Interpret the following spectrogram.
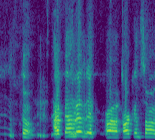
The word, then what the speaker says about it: Arkansas: So I found out that Arkansas is actually pronounced that way because it's actually a native name.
